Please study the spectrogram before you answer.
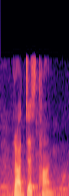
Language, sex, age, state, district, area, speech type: Punjabi, female, 18-30, Punjab, Rupnagar, urban, spontaneous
